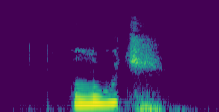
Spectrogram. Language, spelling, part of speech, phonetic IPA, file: Russian, луч, noun, [ɫut͡ɕ], Ru-луч.ogg
- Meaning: 1. ray, beam 2. radius bone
